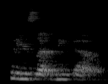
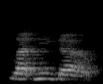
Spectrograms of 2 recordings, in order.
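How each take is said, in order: First: It is said as a polite request. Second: It is said as a firm command.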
